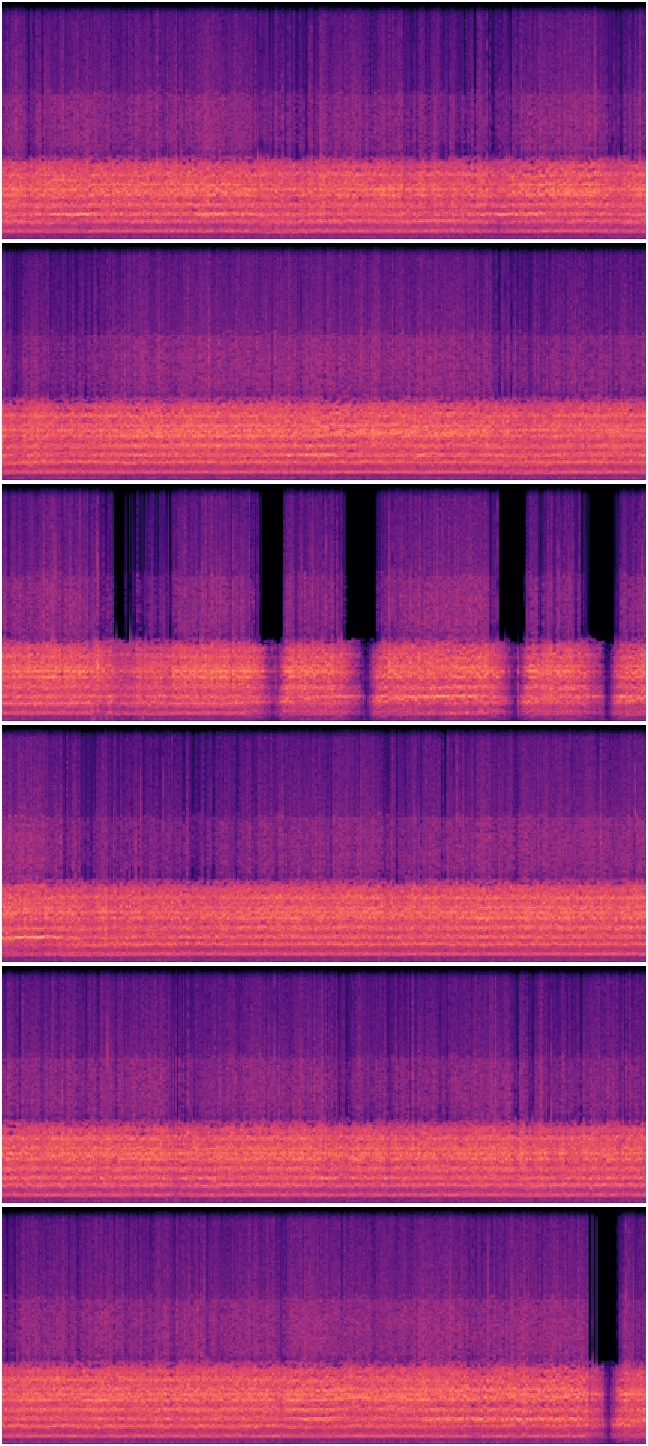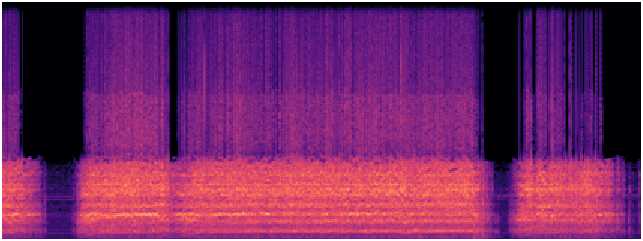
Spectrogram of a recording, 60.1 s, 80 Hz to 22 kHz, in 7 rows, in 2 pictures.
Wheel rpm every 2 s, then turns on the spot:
220, 220, 220, 230, 220, 230, 230, 220, 220, 210, 140, 140, 110, 200, 230, 230, 230, 230, 240, 230, 230, 230, 230, 220, 220, 150, 140, 200, 220, 120.
50-52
